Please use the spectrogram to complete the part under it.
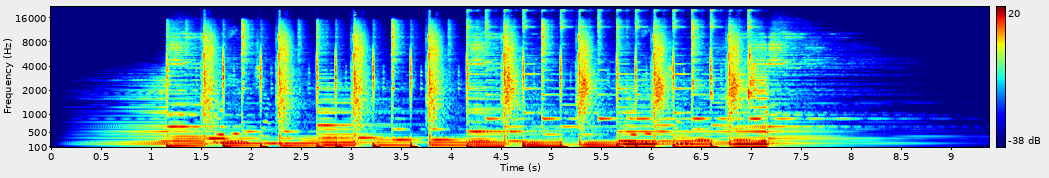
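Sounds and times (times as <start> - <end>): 
elegant upbeat corporate logo music: 1.2 - 7.9.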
